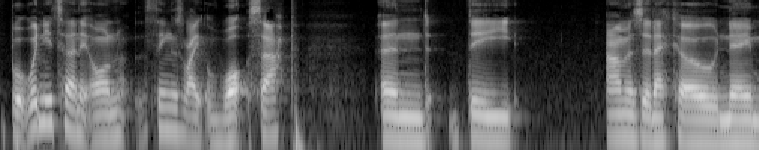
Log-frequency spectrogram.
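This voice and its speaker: A man's voice: medium pitch, smooth. A young man casually demoing a phone's settings, rambling and unsure, with many fillers. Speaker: phone reviewer. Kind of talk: casual screen-recorded demo.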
